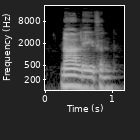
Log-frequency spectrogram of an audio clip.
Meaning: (verb) 1. to observe, live by, respect (a rule, etc.) 2. to live on, have an afterlife, be continued after one's own time
- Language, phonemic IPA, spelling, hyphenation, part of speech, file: Dutch, /ˈnaːˌleː.və(n)/, naleven, na‧le‧ven, verb / noun, Nl-naleven.ogg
